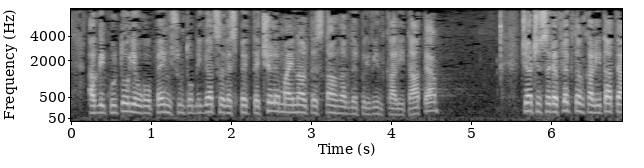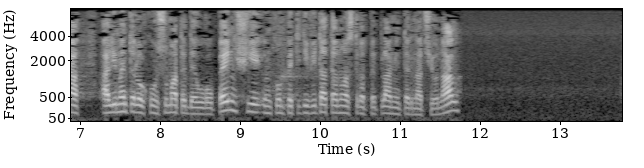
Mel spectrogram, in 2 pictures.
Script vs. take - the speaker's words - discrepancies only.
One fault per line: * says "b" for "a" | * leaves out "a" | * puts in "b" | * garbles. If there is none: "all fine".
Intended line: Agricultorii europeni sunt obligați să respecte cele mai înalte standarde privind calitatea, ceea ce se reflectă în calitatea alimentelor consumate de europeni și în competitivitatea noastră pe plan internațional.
all fine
